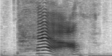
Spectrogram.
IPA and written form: pæθ (path)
